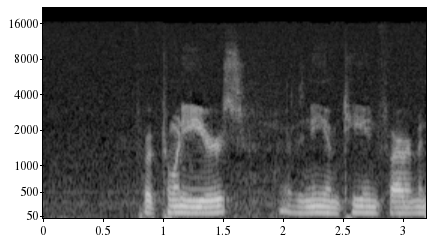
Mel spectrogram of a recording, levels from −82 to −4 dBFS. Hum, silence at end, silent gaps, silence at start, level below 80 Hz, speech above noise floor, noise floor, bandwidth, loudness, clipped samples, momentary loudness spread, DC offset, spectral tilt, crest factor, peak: none; 0 s; none; 0.05 s; -50 dBFS; 24 dB; -48 dBFS; 17 kHz; -25 LUFS; under 0.1%; 12 LU; under 0.1%; -6 dB/octave; 16 dB; -10 dBFS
